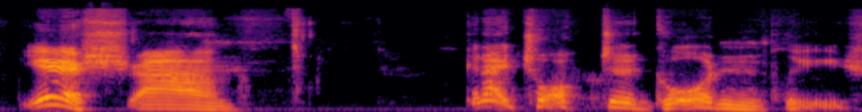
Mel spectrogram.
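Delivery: mock caller in a training call; slow put-on caller voice. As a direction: stretch it out like a goofy customer.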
